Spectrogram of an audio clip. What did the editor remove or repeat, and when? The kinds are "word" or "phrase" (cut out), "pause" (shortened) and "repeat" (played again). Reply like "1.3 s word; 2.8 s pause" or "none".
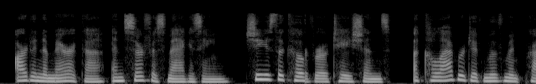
2.4 s pause; 3.1 s word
